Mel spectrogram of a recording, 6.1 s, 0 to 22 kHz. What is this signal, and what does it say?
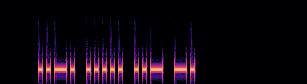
Morse code, heard as a keyed tone, about 15 wpm, 700 Hz. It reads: F5UN
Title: DXCC-100 Call Signs - 4 Characters - Repeated 2x - 15wpm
